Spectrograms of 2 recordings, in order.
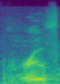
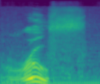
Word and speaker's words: Ruoff: r-u-o-f-f pronounced ruoff as roof goes back and almost picks off brandon but no it is pronounced roof like the roof of a house two balls one strike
